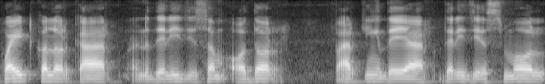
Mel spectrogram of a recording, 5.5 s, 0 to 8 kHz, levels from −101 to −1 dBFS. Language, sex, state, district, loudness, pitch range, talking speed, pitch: English, male, Odisha, Malkangiri, -18 LUFS, 100-110 Hz, 175 wpm, 105 Hz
